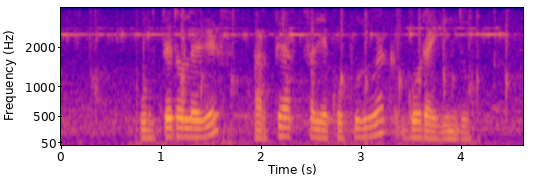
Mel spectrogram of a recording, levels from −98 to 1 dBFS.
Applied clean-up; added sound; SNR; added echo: none; Livestock, farm animals, working animals; 12 dB; none.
